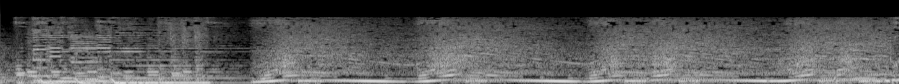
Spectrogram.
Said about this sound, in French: Et là, il se fait plaisir en écoutant le moteur de sa nouvelle trouvaille.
